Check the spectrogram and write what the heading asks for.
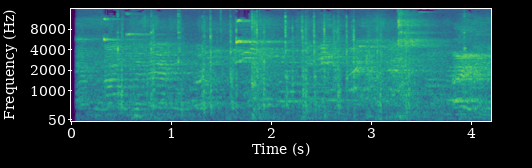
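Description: A basketball bouncing on a hardwood gym floor, several thuds in a row, with people talking over it.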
